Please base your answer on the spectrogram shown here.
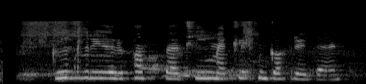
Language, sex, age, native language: Icelandic, female, 18-19, Icelandic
